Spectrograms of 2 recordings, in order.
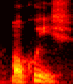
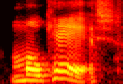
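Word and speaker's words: moqesh: trap and oh oh I pronounced it wrong both ways and is pronounced more cash m o m o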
